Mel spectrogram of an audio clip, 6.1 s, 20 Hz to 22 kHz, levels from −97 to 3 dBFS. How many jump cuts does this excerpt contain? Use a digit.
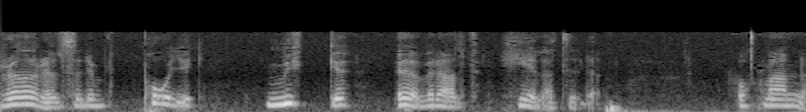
0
